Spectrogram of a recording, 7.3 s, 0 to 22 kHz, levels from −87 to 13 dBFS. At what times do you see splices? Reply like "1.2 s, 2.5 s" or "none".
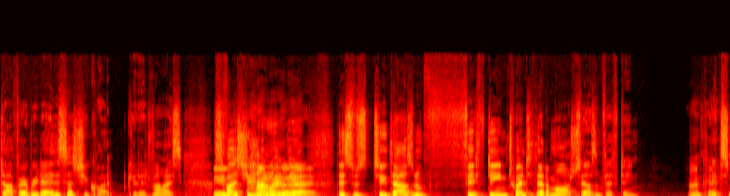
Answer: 2.1 s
